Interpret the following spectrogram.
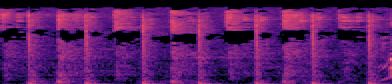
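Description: A live band's drum kit playing a steady groove alone: kick-drum thumps with snare and cymbal hits, without melody.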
